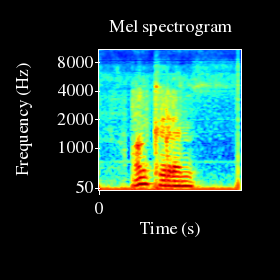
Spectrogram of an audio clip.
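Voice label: "ankeren", Dutch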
